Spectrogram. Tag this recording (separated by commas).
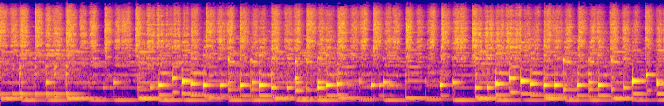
playing guiro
